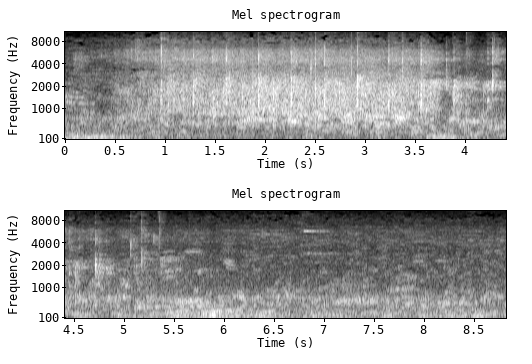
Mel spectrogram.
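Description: A crowd chatters and murmurs.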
